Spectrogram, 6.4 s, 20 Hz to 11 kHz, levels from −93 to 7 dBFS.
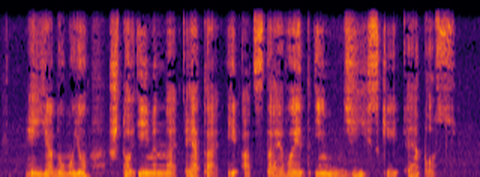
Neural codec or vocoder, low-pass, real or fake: none; 9.9 kHz; real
